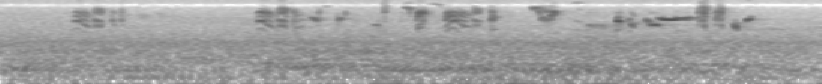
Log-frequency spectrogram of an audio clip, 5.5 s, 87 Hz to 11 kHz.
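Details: A Eurasian blackcap sings deep inside a hedge on 21 April 2011, giving a quiet, scratchy warble of quick high chirps in short bursts over a steady background hiss.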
